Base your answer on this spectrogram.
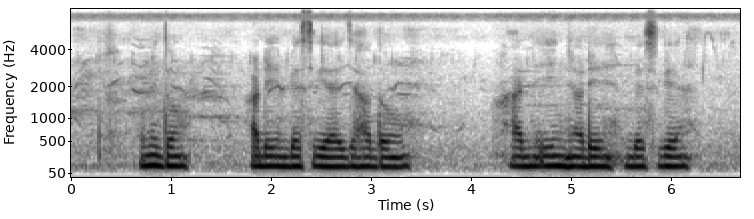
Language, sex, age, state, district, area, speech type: Santali, male, 18-30, West Bengal, Bankura, rural, spontaneous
